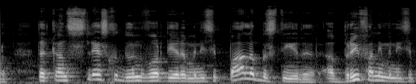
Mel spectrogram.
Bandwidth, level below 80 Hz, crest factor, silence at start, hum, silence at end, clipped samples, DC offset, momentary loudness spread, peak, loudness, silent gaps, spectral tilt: 16 kHz; -52 dBFS; 14 dB; 0 s; none; 0 s; under 0.1%; under 0.1%; 7 LU; -4 dBFS; -19 LUFS; none; -5.5 dB/octave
